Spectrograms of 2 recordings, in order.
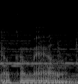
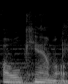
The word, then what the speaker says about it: OCaml: the way they say it okam because it's um the core team is French so it's kind of I'm I'm not trying to make make fun of um if if that's the way they pronounce it I heard Xavier he said AME and that's somehow so sweet AME instead of O camel you know this o and then a camel so it's just fun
